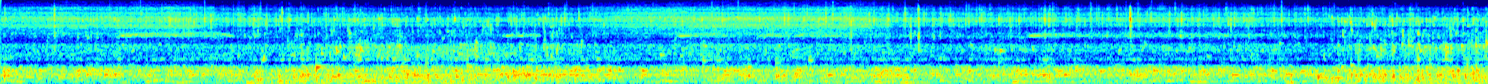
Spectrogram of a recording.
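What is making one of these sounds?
Water rumbles and swishes in a low, muffled roar, heard from underwater.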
